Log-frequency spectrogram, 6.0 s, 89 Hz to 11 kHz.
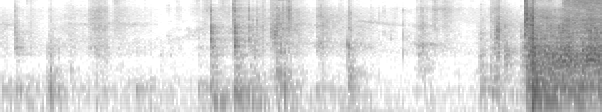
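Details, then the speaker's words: Massey Harris 30 tractor cranking and catching in the shop: uneven chuffs, then a loud rushing spray as oil left in the manifold blows out. "Holy cow. Oil. Yeah, we don't want it up there. It's got to go outside."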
